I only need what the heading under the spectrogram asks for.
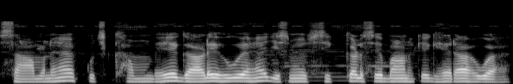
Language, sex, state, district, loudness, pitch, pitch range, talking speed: Hindi, male, Jharkhand, Deoghar, -17 LUFS, 140 Hz, 135-150 Hz, 165 wpm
